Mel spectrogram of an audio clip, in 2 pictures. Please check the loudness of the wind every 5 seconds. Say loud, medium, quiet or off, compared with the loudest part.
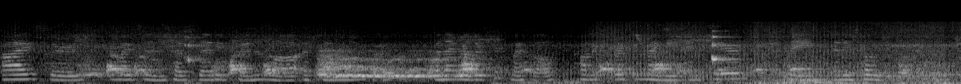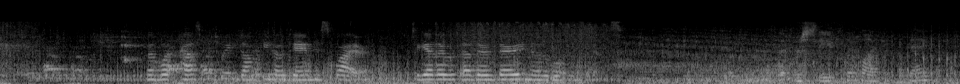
off, loud, loud, loud.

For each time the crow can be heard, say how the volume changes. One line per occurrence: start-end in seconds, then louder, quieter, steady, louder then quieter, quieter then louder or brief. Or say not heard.
not heard.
